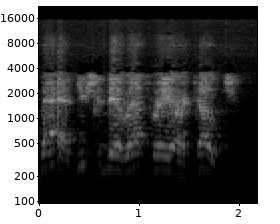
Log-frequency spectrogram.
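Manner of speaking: wry, dry, lightly sarcastic mock compliment. Retelling a daughter's remark while watching a game: imitating daughter's sarcastic tone. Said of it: "kinda sarcastic, she's like".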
